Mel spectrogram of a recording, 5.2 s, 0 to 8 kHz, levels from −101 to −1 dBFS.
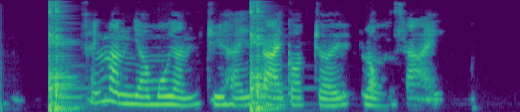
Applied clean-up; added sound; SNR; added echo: none; Thump, thud; 3 dB; none.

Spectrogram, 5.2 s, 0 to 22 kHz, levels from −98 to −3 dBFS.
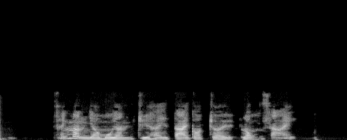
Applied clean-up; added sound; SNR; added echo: none; none; none; none.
